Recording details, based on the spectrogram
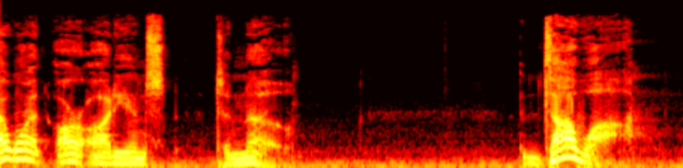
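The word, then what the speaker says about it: دعوة: Dawa, and it could be pronounced dahwaha, is an Arabic word which means to invite or summon someone.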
